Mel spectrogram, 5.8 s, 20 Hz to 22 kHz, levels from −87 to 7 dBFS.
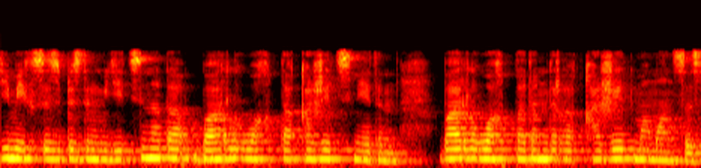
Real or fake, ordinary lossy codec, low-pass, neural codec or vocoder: real; none; 7.2 kHz; none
